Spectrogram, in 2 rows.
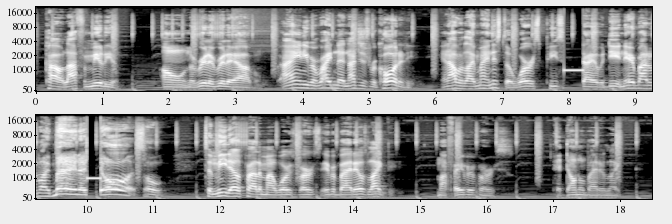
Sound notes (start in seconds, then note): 7.9 beep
